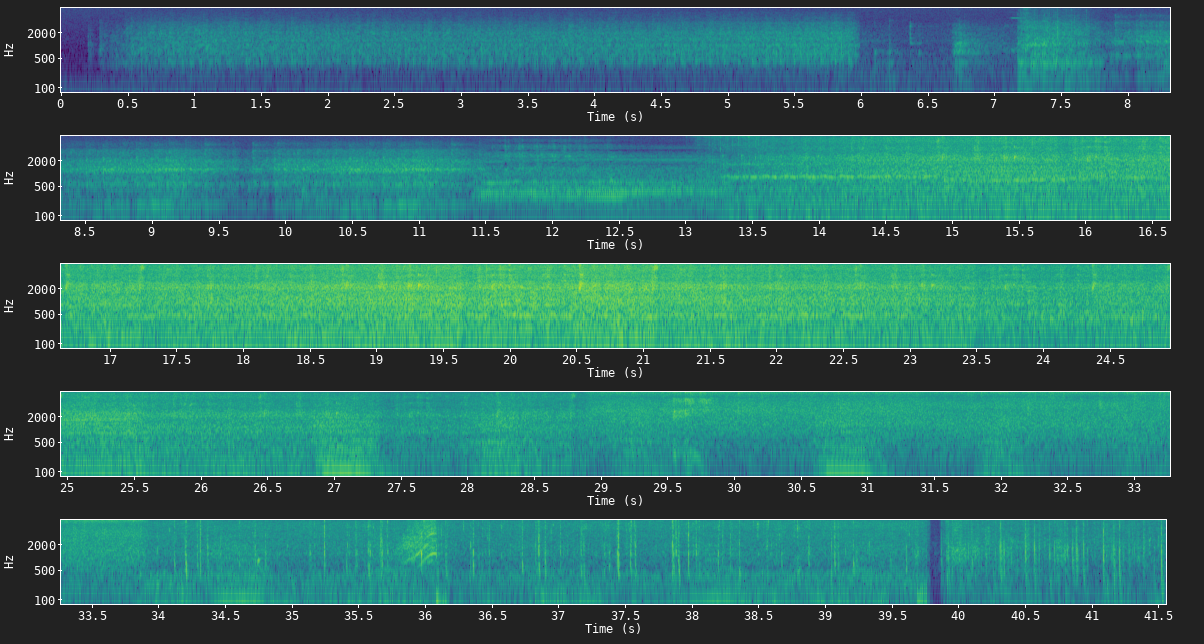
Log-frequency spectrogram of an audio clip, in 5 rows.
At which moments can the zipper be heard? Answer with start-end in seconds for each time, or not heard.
35.6-36.2.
